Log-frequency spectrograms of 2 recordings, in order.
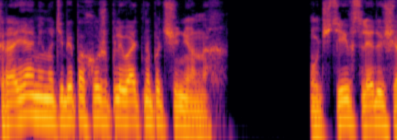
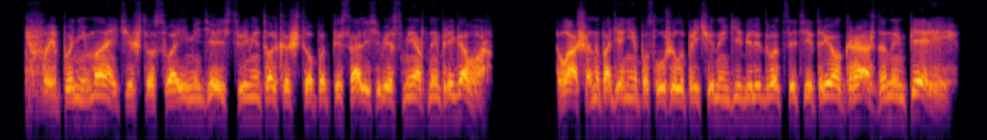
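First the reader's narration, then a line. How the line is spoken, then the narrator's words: Hoarse, restrained emotion. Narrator (Russian): Кордиани все-таки смог справиться с переполнявшими его эмоциями и прохрипел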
